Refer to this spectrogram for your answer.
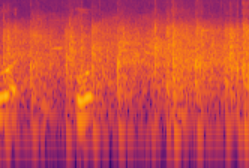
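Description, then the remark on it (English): A voice imitates a punching bag being struck, making a quick run of short, breathy thumping bursts mixed with a couple of voiced grunts, fairly loud and steady for under two seconds. “can you sound like a punching bag?”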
